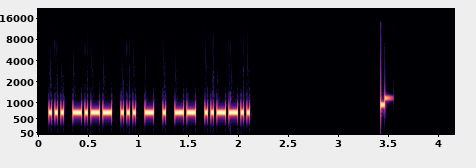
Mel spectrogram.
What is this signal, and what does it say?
Morse code, heard as a keyed tone, about 40 wpm, 700 Hz. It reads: SYSTEM?
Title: Sentences from Top 1000 Words - Review Part 3 - 40wpm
